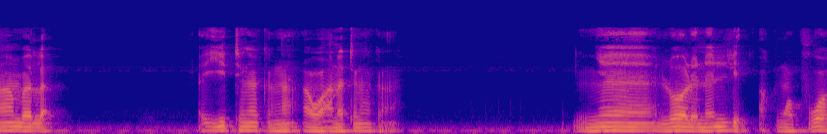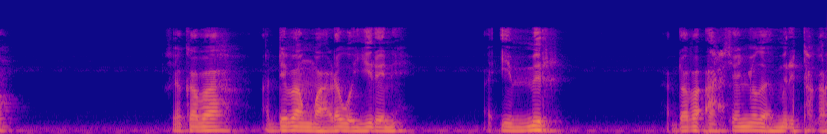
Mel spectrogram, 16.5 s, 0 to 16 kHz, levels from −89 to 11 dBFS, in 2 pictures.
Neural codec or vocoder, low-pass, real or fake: none; 7.2 kHz; real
